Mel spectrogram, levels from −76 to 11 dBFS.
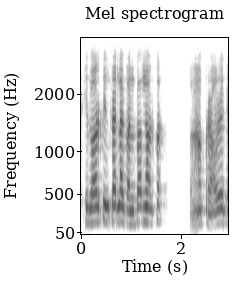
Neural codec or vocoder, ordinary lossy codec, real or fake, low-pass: codec, 16 kHz, 1 kbps, FunCodec, trained on Chinese and English, 50 frames a second; none; fake; 3.6 kHz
